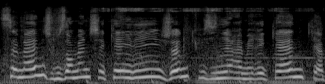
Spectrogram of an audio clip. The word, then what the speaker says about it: Caleigh: tablier, c'est donc Kaylee. Ça s'écrit pas du tout comme ça, c'est écrit C-A-L-E.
